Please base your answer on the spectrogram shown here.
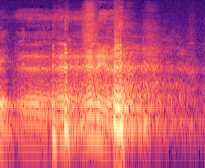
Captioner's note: chuckle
